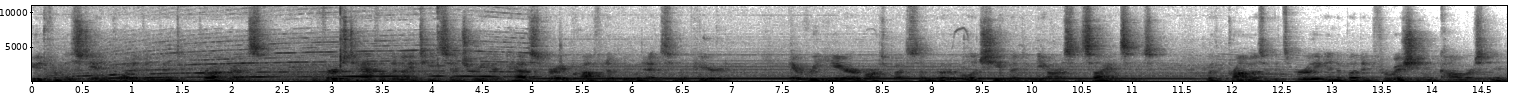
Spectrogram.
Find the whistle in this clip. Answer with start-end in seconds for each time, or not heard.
not heard.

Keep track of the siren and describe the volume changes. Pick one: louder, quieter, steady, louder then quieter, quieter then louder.
quieter.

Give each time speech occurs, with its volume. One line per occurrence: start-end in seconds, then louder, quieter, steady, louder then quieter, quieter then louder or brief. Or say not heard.
0.0-14.7 steady.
